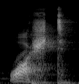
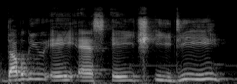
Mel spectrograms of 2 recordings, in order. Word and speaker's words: washed: verb wash which is washed so not wash it not wash it not washed but with a final T sound okay forget about the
